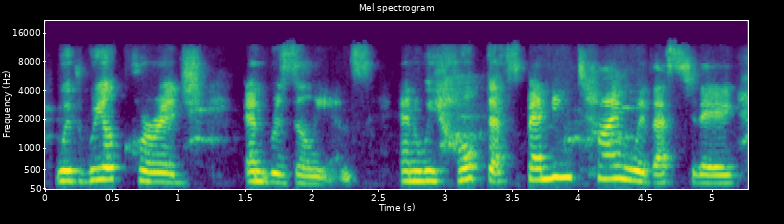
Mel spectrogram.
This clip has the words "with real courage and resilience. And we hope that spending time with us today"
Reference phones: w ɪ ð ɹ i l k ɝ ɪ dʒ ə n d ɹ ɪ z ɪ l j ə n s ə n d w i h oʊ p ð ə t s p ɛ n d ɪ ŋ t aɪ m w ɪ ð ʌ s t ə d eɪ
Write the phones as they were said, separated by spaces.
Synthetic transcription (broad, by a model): w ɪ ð ɹ i l k ɝ ɪ dʒ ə n ɹ ɪ z ɪ l j ə n s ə n w i h oʊ p ð ə t s p ɛ n d ɪ ŋ t aɪ m w ɪ ð ʌ s t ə d eɪ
